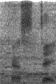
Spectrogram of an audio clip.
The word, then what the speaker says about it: Castaic: Castaic, saying it right.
